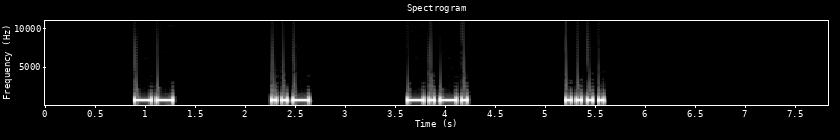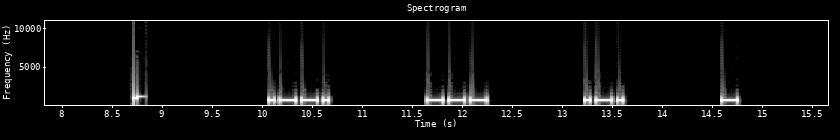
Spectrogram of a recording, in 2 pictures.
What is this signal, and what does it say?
Morse code, heard as a keyed tone, about 22 wpm, spaced as for 8 wpm, 700 Hz. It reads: MUCH PORT
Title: 6x Character Spacing - Top 200 Words - 22wpm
